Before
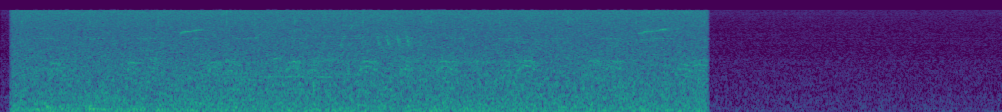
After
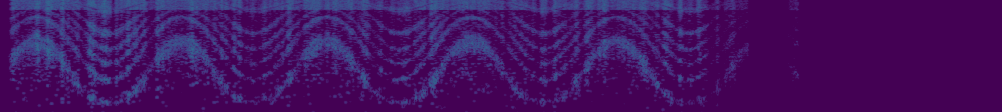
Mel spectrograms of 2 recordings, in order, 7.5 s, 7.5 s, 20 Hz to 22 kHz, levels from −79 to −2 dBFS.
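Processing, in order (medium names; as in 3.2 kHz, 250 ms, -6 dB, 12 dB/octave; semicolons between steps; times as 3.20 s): chunks repeated in reverse 374 ms, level -9.5 dB; modulation noise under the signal 12 dB; phase shifter stages 12, 0.92 Hz, lowest notch 370–4700 Hz; spectral gate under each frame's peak -30 dB weak; trim +8 dB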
